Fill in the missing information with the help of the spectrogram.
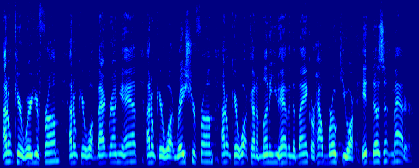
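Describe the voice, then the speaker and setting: A man preaches in a church, his Southern Virginian drawl plain in every phrase. His voice sits a bit higher than most men's. He calls out for amens and builds toward a fervent, rising delivery. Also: fairly even intonation, brisk, few pauses. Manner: preaching with call-and-response, rising fervor. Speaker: pastor. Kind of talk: sermon. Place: church sanctuary.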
